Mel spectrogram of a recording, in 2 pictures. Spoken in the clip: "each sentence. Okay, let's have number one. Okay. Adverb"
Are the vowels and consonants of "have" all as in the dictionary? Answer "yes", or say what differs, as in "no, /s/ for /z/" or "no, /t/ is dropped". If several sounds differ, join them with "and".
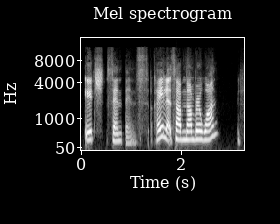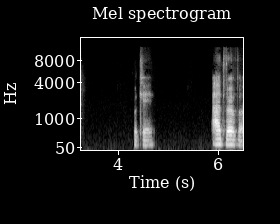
no, /b/ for /v/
